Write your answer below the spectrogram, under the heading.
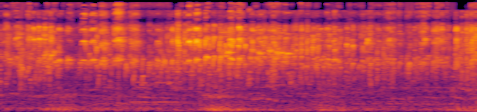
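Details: Pet parakeets in a colony cage warbling and chirping, many overlapping high squeaky notes forming a steady chatter that swells midway.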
